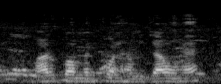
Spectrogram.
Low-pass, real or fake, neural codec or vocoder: 10.8 kHz; fake; vocoder, 44.1 kHz, 128 mel bands every 512 samples, BigVGAN v2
